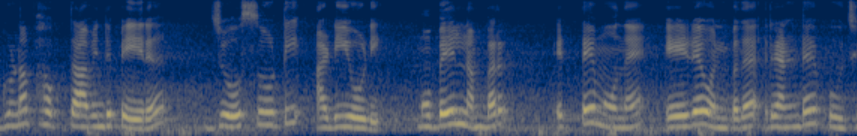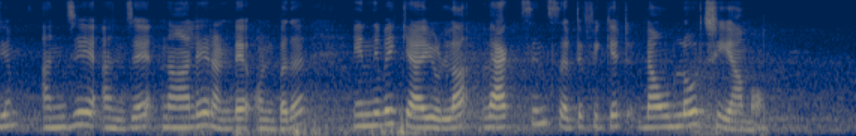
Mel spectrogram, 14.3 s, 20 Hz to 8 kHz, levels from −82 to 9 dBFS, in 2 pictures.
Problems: none marked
